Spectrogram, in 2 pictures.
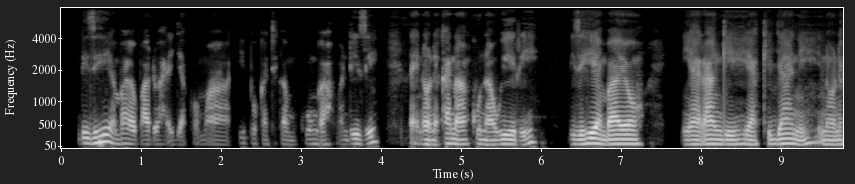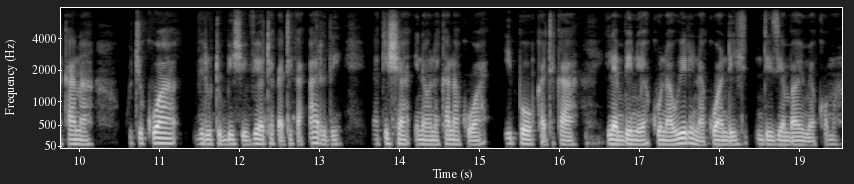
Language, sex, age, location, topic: Swahili, male, 25-35, Kisii, agriculture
